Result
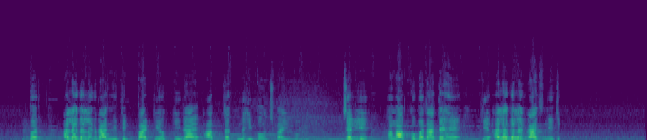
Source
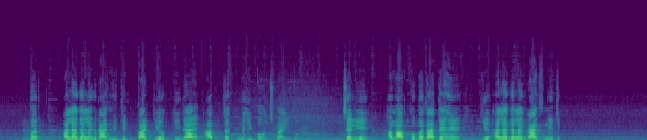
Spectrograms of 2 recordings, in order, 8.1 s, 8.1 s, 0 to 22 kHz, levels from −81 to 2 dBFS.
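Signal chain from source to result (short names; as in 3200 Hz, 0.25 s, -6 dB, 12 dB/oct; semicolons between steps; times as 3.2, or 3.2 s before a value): comb 3.4 ms, depth 92%; gain -7.5 dB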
